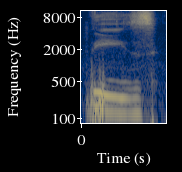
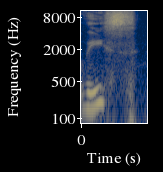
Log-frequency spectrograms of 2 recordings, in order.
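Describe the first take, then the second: First: It has a long vowel and buzzing end. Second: It lacks the long vowel and buzzing end. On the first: The speaker calls it right. "These is long E and a Z, sort of vibrating um, sound" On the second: The speaker calls it wrong. "Not these"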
